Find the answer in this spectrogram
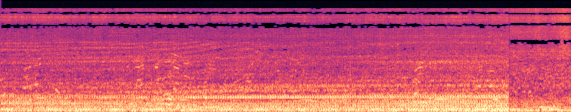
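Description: Busy festival-ground ambience: voices mixed with a steady low rumble. A held tone sounds for several seconds in the middle, and the sound changes abruptly near the end.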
